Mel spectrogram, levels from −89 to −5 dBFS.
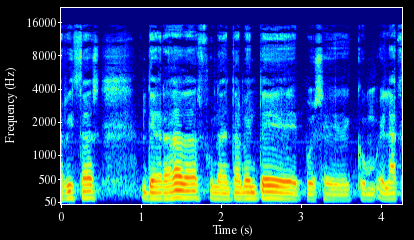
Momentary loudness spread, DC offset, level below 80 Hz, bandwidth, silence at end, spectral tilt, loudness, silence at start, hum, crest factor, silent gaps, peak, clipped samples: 14 LU; under 0.1%; -74 dBFS; 15.5 kHz; 0 s; -5.5 dB/octave; -28 LUFS; 0 s; none; 18 dB; none; -10 dBFS; under 0.1%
